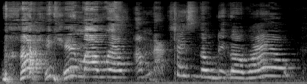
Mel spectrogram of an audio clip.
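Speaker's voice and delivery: high amused brag; laughing boast. Real, not acted. Boasting to women viewers, high laughing.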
